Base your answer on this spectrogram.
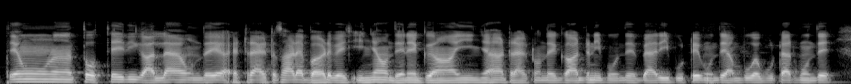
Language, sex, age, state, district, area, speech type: Dogri, male, 18-30, Jammu and Kashmir, Jammu, rural, spontaneous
